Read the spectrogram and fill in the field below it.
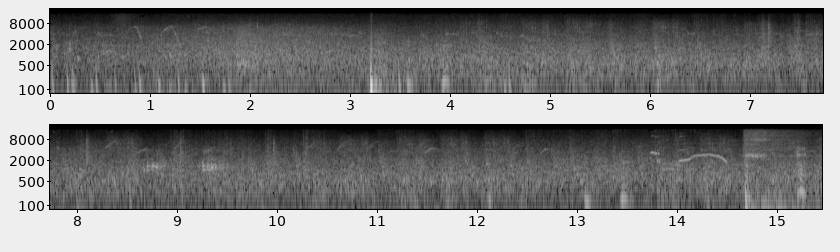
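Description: A stream rushes steadily.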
